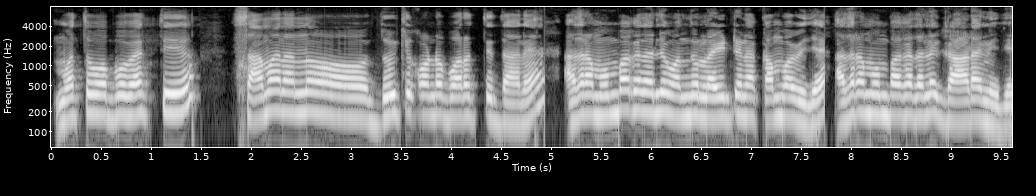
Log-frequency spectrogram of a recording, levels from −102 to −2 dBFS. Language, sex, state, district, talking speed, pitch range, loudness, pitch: Kannada, male, Karnataka, Koppal, 95 wpm, 160-185 Hz, -14 LUFS, 175 Hz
